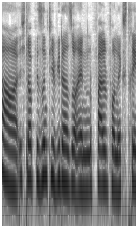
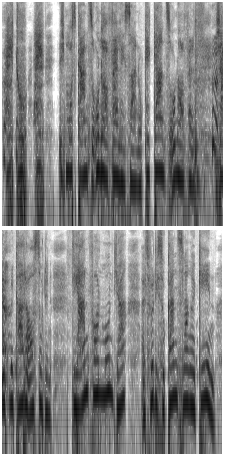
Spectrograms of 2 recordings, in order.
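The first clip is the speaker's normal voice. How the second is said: whispering on the phone; 3 semitones higher than usual. Pretend. Secretive phone call acted out.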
